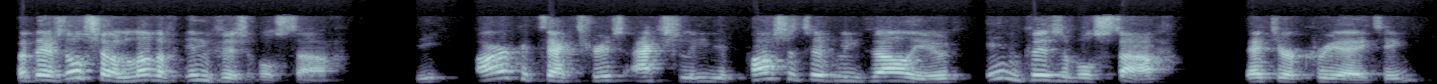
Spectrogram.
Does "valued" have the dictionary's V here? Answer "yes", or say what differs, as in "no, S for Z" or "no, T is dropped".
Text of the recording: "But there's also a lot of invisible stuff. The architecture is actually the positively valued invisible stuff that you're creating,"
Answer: yes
